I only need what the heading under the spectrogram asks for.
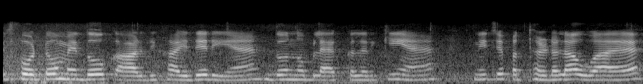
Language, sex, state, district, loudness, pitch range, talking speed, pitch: Hindi, female, Haryana, Jhajjar, -17 LUFS, 205-235 Hz, 175 wpm, 225 Hz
